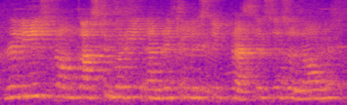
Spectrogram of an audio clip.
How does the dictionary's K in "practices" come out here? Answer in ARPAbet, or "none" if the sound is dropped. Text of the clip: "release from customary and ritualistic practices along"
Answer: K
